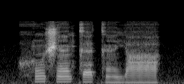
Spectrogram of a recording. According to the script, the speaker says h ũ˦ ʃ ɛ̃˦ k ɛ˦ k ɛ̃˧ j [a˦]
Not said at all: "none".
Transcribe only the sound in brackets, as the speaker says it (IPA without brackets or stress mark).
a˧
